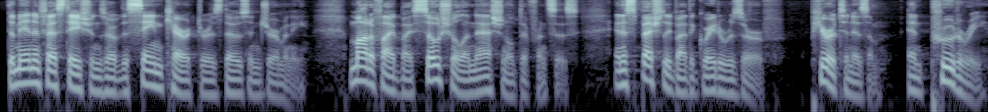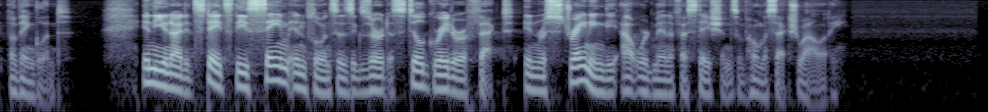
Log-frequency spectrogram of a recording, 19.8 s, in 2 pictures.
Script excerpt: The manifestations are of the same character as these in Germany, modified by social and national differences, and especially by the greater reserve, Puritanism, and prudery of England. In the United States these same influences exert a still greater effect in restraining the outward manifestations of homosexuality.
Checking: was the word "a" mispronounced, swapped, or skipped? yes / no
no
